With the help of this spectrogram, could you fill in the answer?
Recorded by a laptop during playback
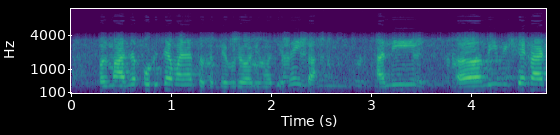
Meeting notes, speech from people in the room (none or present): present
